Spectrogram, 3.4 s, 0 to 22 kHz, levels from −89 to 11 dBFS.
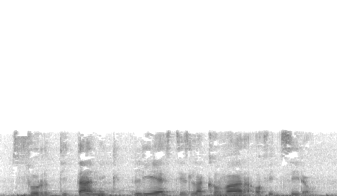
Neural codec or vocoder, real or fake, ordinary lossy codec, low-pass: none; real; MP3, 64 kbps; 7.2 kHz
